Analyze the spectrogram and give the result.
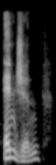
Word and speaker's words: ENDGN: Our guest today, Aaron Steele, is the founder and CEO of Engine, which is spelled E-N-D-G-N, but sounds like a car engine or a growth engine, if you want, is a content lead generation ninja.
